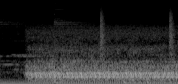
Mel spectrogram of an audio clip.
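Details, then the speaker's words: Car with P0420 catalytic converter code, running on 15 gallons gas plus 2 gallons lacquer thinner to clean the converter, service engine light on, A/C off: steady even drone held at 2,500 RPM, no stumbles; smooth, no misfire. "2,500 RPM. Doesn't seem like it's missing a beat."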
